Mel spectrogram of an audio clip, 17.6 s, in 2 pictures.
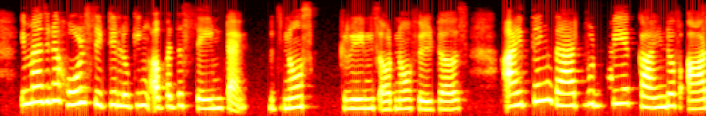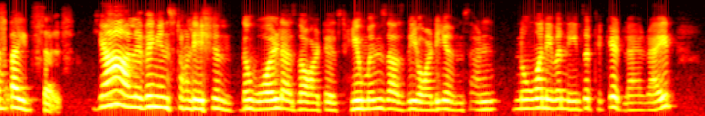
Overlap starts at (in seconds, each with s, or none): none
